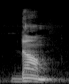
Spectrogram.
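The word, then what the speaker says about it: dumb: বি অনুচ্চারিত বা be silent. D ইউ এম বি ডাম, এই beta অনুচ্চারিত থাকবে, সাইলেন্ট থাকবে।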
